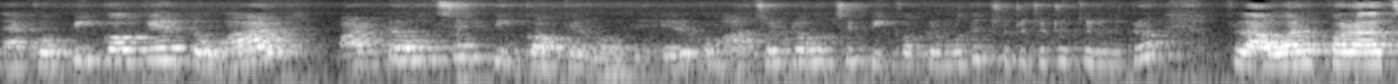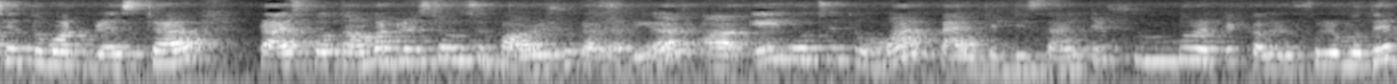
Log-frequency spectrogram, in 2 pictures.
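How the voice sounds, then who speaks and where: Young Bangladeshi woman, high voice, gentle slow delivery, live-stream seller; roomy phone sound, faint hiss. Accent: Bangladeshi Bengali. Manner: speaks slowly and softly, reading out viewers' comments. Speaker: online clothing seller hosting a live sale. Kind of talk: casual live-stream sales talk. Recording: roomy echo with faint background noise.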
